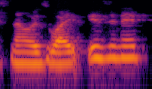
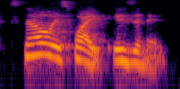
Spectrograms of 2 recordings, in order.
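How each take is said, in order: First: "isn't it?" lifted as a question; unsure, raise the voice on "isn't it?"; rising tag. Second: "isn't it?" falling to confirm; falling tag. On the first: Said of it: "it will rise in a certain pattern". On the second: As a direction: drop the voice on "isn't it?", already sure. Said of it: "My voice goes down". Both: Shown as a demonstration.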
